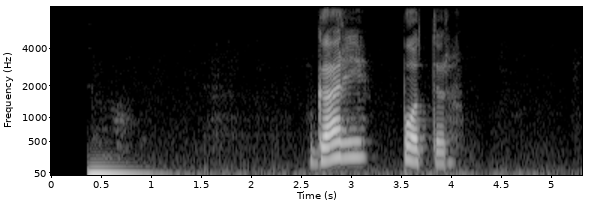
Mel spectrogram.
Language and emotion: Russian, neutral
